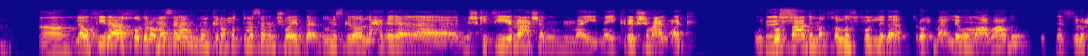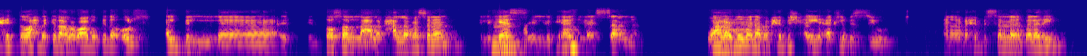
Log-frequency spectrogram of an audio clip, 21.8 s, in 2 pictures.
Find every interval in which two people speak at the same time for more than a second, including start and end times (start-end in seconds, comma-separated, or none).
none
